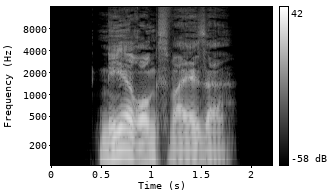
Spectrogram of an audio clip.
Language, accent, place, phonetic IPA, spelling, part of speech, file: German, Germany, Berlin, [ˈnɛːəʁʊŋsˌvaɪ̯zə], näherungsweise, adverb, De-näherungsweise.ogg
- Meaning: approximately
